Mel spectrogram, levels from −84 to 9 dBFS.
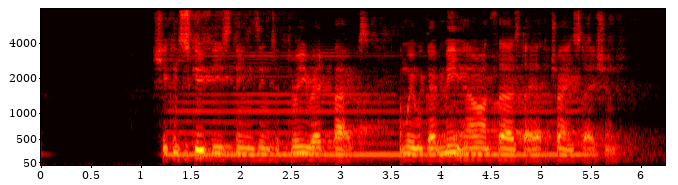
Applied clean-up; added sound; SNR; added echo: none; Wind instrument, woodwind instrument; 9 dB; reverberation time 1.5 s.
